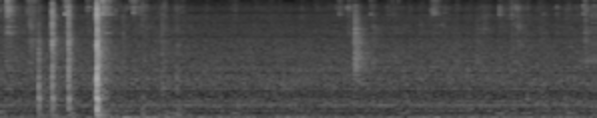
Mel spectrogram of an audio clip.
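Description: A screwdriver clicks against a small screw.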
